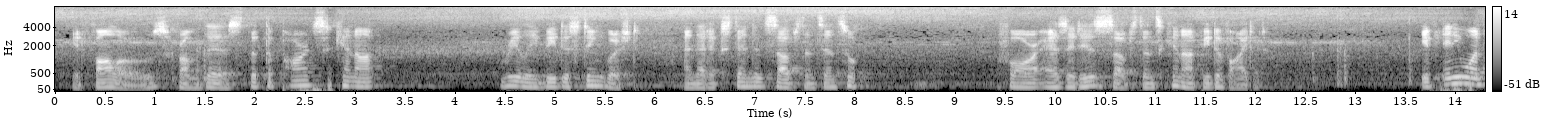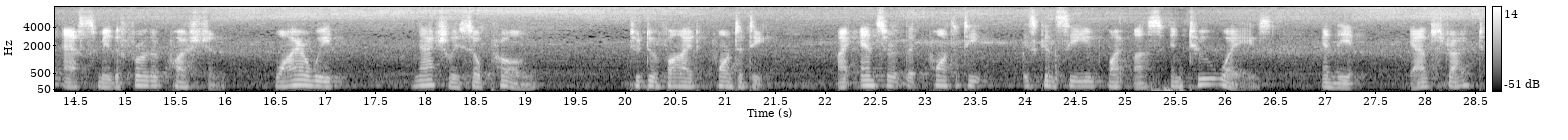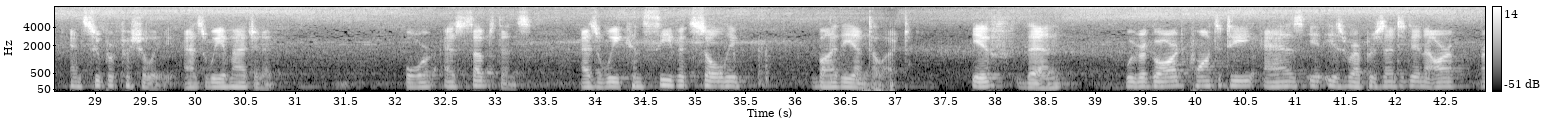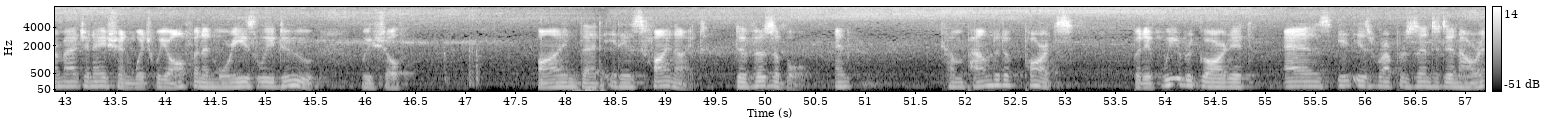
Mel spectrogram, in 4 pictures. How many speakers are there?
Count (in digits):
1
